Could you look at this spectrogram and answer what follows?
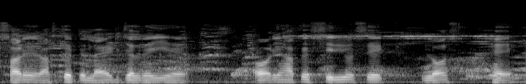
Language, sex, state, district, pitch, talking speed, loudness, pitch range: Hindi, male, West Bengal, Alipurduar, 105 Hz, 160 wpm, -19 LUFS, 100-110 Hz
